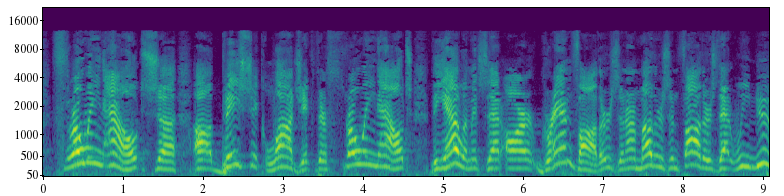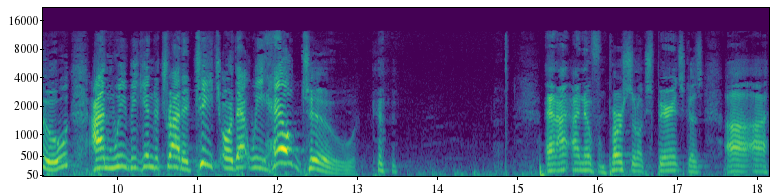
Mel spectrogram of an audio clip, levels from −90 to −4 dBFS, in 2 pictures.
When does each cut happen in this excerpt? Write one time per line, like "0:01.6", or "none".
0:13.2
